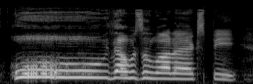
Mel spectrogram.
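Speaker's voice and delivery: long, loud "oh" of amazement; amazed. Real, not acted. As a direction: marvel at a big reward. Lots of experience drops.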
